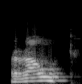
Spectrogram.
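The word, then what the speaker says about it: route: तो एक तो इसका प्रोनाउंसिएशन क्या हो जाता है? रूट। राइट? बूट। बूट की तरह। जैसे हम बूट प्रोनाउंस करते हैं, वैसे ही इसको इस वाले वर्ड को क्या प्रोनाउंस करना है? रूट। और इसका जो अदर प्रोनंसिएशन है, दी अदर pronunciation of this word is राउट। राउट। क्या बोला जाता है उसको? उसको बोला जाता है राउट। Like in पाउट।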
